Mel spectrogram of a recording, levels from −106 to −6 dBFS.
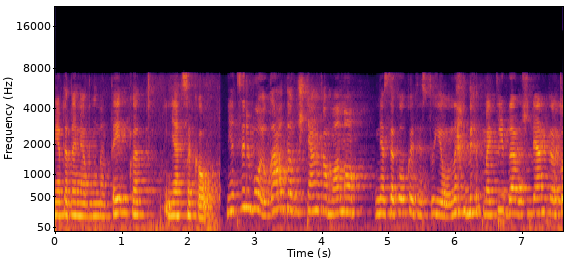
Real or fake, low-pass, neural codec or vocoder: fake; 7.2 kHz; codec, 16 kHz, 4 kbps, X-Codec, HuBERT features, trained on balanced general audio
